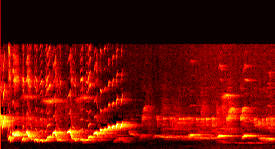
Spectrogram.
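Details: Lure song of a white-rumped shama meant to provoke other birds: rapid series of rising whistled upslurs, then after a brief pause softer sustained whistles and warbling notes.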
